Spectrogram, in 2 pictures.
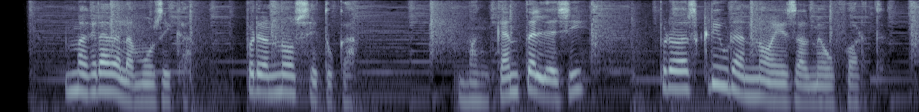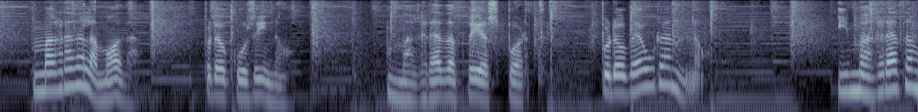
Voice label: female catalan food comercial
